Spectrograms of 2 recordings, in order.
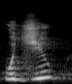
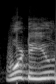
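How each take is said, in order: First: The words run together in connected speech. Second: Each word is said separately and fully. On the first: The speaker calls it right. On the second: The speaker calls it wrong.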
